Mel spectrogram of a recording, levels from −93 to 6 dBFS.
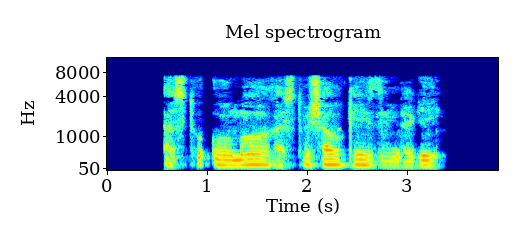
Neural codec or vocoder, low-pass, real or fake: none; 7.2 kHz; real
